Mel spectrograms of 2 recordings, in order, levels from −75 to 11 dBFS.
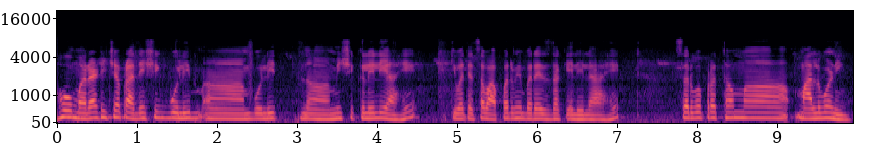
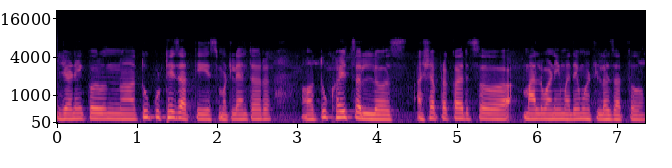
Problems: none marked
